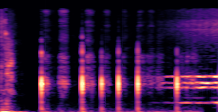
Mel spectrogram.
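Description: Animated-logo sound effects: a brief swish, then a quick run of about ten short, dry clicks. A held electronic tone chord comes in near the end.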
